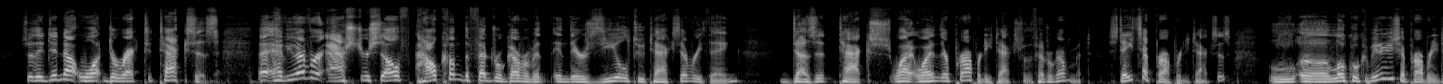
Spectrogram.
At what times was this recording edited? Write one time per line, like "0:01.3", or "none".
none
